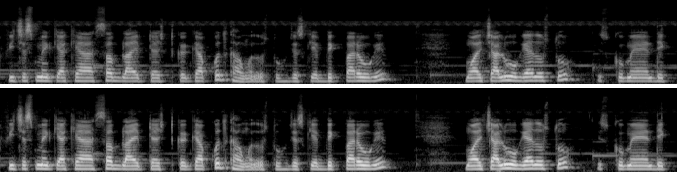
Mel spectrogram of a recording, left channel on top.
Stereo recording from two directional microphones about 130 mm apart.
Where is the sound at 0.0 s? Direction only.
35° right (ahead or behind).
